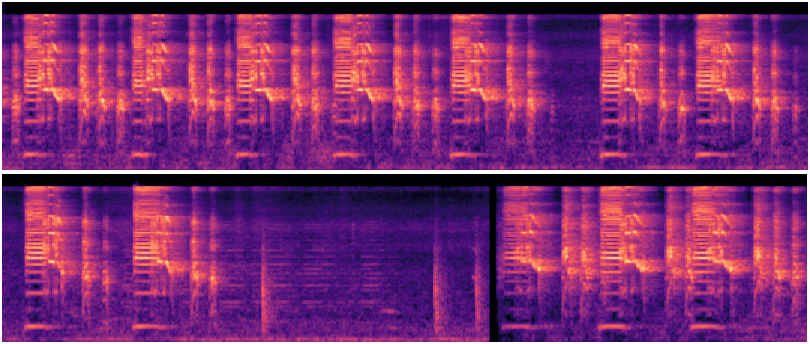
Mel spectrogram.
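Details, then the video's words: Francolin calling loudly, harsh grating phrases repeated in quick bursts of several notes with short pauses between, strong and close. "jungle mein teetar Ki awaaz"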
